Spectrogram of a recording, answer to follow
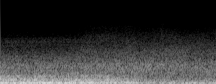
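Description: Steady engine and road drone inside the cabin of a Mazda BT-50 ute on the move, low and even, easing off slightly near the end.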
